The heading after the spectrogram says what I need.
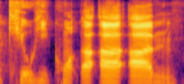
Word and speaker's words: Ke Huy Quan: But so it was presented by Ke Huy Quan.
